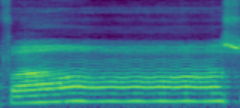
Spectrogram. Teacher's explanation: Nun sukun bertemu dengan shad atau nun mati bertemu dengan shad, samar didengungkan. Fansurna, roknya tebal, na panjang 2 ketuk atau 2 harokat.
